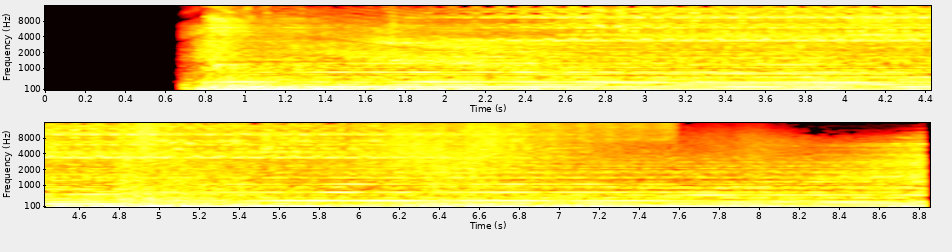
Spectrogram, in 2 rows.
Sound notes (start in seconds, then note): 1.7 musical tones; 1.8 electronic sounds of data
